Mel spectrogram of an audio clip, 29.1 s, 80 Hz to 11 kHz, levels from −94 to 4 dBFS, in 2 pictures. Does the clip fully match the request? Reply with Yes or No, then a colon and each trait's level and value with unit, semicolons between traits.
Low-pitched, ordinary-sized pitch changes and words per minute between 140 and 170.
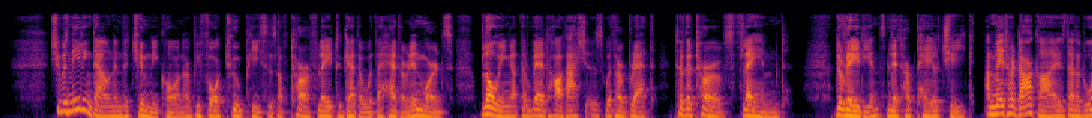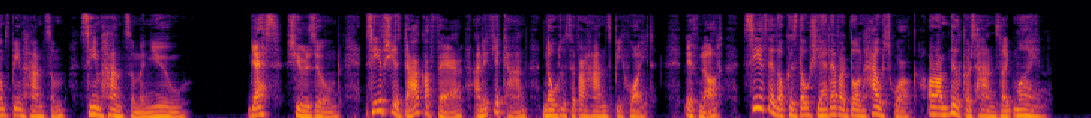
No: low, 115 Hz; average, 3.2 semitones; average, 185 wpm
